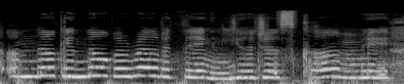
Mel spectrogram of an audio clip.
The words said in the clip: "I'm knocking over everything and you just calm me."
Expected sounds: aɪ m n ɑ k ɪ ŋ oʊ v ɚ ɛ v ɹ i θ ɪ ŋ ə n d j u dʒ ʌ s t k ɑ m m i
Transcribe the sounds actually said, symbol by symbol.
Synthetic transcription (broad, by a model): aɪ m n ɑ k ɪ ŋ oʊ v ɚ ɛ v ɹ i θ ɪ ŋ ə n j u dʒ ʌ s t k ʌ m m i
